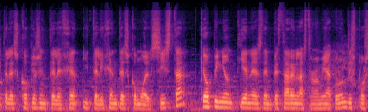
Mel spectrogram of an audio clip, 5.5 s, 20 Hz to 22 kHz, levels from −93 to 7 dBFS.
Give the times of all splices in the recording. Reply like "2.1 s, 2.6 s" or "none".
none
